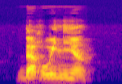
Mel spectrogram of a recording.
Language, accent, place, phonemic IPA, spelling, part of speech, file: French, France, Lyon, /da.ʁwi.njɛ̃/, darwinien, adjective, LL-Q150 (fra)-darwinien.wav
- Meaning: Darwinian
